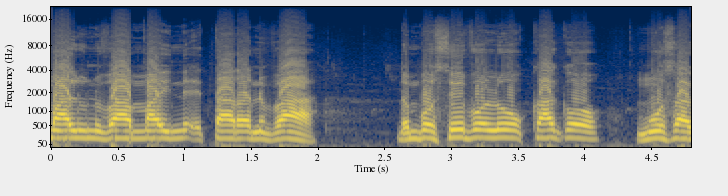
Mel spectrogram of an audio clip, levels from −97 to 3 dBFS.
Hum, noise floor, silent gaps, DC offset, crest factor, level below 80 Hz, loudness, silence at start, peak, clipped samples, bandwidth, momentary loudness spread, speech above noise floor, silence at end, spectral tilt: none; -52 dBFS; none; under 0.1%; 8 dB; -44 dBFS; -7 LUFS; 0 s; 0 dBFS; under 0.1%; 13 kHz; 7 LU; 46 dB; 0 s; -6.5 dB/octave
